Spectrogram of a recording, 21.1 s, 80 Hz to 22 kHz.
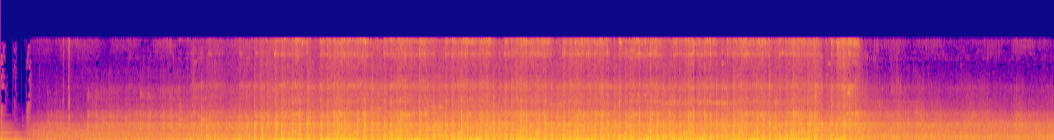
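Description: A JR E233-1000 series electric commuter train passes close by, its wheels rumbling and clicking on the rails. The noise builds over the first few seconds, stays loud for about ten seconds, then drops off sharply as the train goes by and fades to a lower rumble.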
